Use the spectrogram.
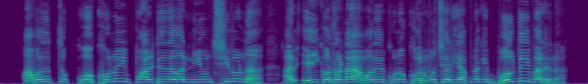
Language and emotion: Bengali, surprised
